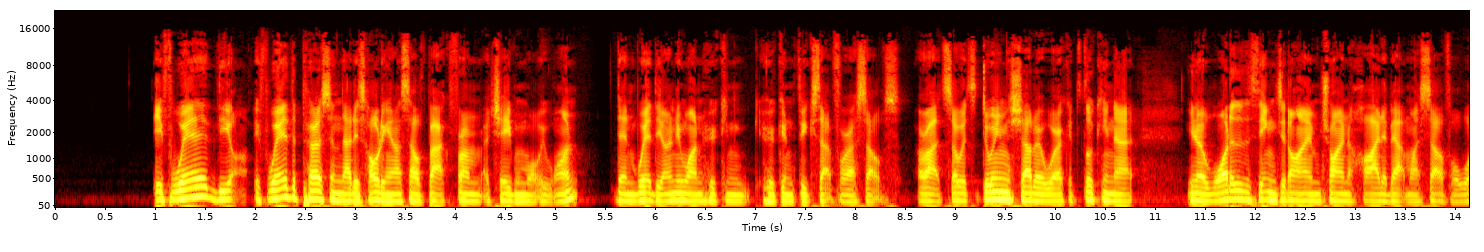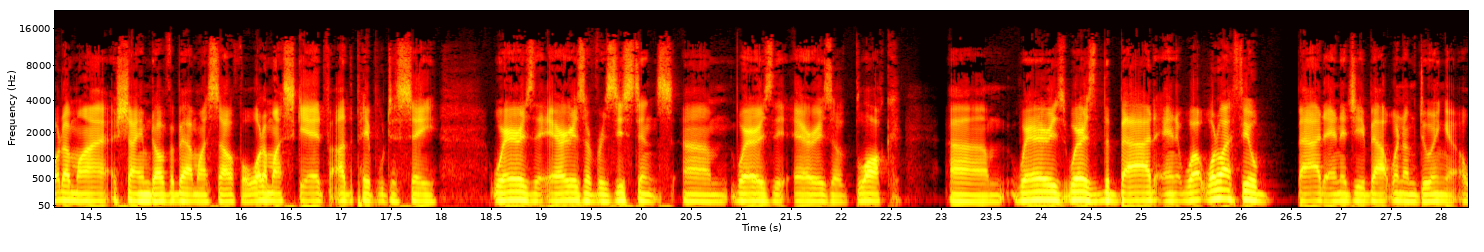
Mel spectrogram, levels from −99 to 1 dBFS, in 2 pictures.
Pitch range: 105-115 Hz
